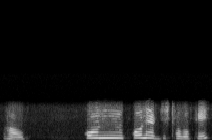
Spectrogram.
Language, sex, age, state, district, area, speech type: Odia, female, 18-30, Odisha, Malkangiri, urban, conversation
